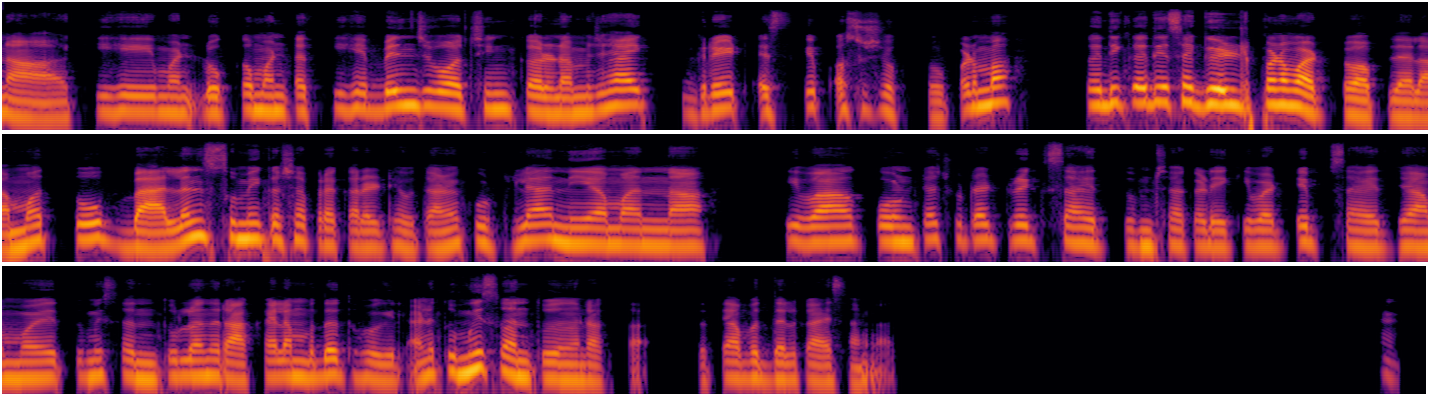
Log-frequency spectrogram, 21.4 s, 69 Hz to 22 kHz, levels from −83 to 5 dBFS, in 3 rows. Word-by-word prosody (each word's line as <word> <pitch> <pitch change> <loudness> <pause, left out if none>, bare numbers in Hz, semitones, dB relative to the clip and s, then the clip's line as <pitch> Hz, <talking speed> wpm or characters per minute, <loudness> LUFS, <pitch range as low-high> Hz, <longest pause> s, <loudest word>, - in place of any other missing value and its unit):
ना, 120 -4 -1 0.2
की 160 - -7
हे 160 0 -1
म्हण 155 -1 -3
लोकं 155 +3 -2
म्हणतात 165 -1 0
की 180 - -8
हे 185 +1 -2
बिंज 205 +4 +3
वॉचिंग 180 -1 +2
करणं 155 -3 +2
म्हणजे 160 +5 -1
हा 215 - +5
एक 215 - -1 0.3
ग्रेट 175 +3 0
एस्केप 195 +5 -7
असू 175 - -6
शकतो. 155 -6 -9
पण 180 - -1
मग 230 +4 +6 0.4
कधी-कधी 230 +3 +3
असा 245 +1 +4
गिल्ट 215 -2 +9
पण 220 -1 +7
वाटतो 170 -8 +5
आपल्याला. 130 -2 0
मग 155 +8 +2 0.2
तो 195 +1 +5
बॅलन्स 140 +11 +4
तुम्ही 200 -1 +5
कशा 190 0 -2
प्रकारे 150 -4 -5
ठेवता. 135 -1 -7
आणि 145 +4 -2
कुठल्या 175 +3 -2
नियमांना 155 -3 +1 0.4
किंवा 175 0 +1
कोणत्या 175 +2 0
छोट्या 190 0 -5
ट्रिक्स 180 -1 -6
आहेत 160 -3 -1
तुमच्याकडे 145 -1 -5
किंवा 150 0 -3
टिप्स 170 -3 -8
आहेत. 140 -2 -3
ज्यामुळे 145 0 -1
तुम्ही 155 +1 -6
संतुलन 155 +1 -1
राखायला 155 +3 -2
मदत 155 +1 0
होईल. 140 -3 -5
आणि 160 +4 -3
तुम्ही 190 +3 +6
संतुलन 145 -9 -1
राखता. 125 -2 -9 0.3
तर - - -14
त्याबद्दल 145 -2 -4
काय 130 -2 -4
सांगाल? 125 - -12 2.4
हं. - - -20
160 Hz, 170 wpm, -21 LUFS, 145-185 Hz, 2.4 s, गिल्ट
